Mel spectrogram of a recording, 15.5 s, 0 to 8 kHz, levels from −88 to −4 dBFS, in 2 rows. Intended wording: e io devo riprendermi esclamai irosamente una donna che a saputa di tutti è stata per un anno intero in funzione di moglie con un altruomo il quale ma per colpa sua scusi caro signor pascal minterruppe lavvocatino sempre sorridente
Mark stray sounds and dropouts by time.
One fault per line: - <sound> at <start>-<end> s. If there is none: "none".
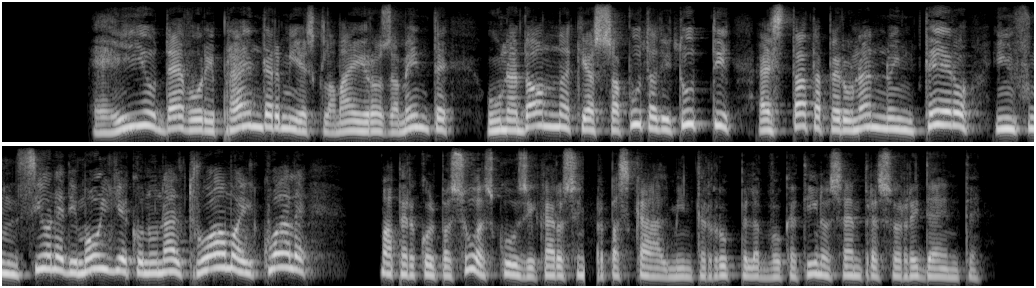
- dropout at 12.1-12.2 s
